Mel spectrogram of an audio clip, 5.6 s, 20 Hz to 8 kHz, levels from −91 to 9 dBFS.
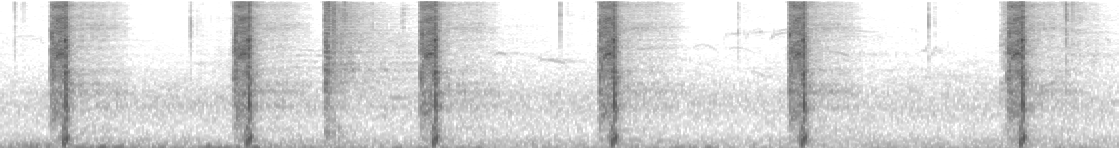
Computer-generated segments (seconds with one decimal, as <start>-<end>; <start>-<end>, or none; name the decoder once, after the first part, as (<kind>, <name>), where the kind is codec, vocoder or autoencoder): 0.4-1.3 (vocoder, Vocos)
